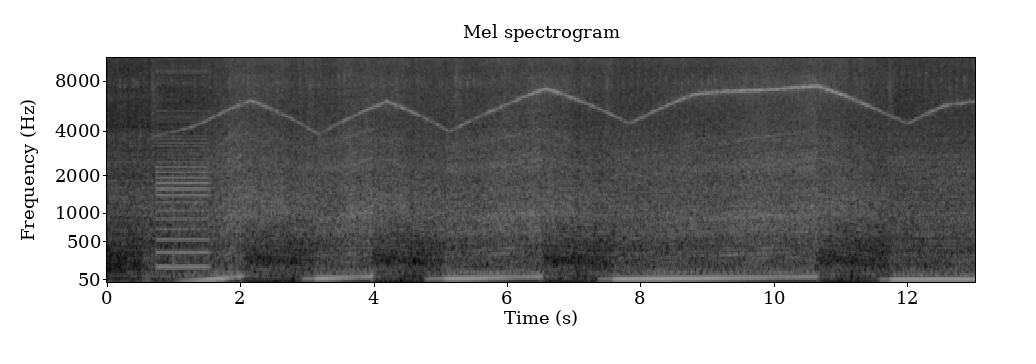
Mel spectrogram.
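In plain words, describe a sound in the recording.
A truck engine rumbles and revs in surges.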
